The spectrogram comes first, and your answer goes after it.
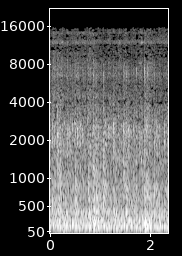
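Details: Mitsubishi L300 diesel, engine still hot, idling with a heavy, uneven clatter and slightly lumpy beat; complaint is stinging white smoke in the morning; leaking injectors or broken piston rings suspected, rough idle.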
